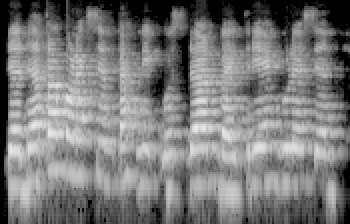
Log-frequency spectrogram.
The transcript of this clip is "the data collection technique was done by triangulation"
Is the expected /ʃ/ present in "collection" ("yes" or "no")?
no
